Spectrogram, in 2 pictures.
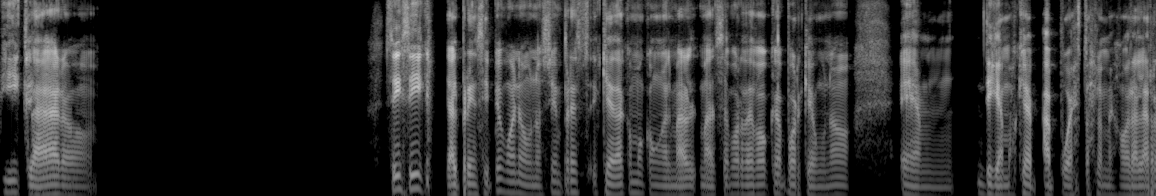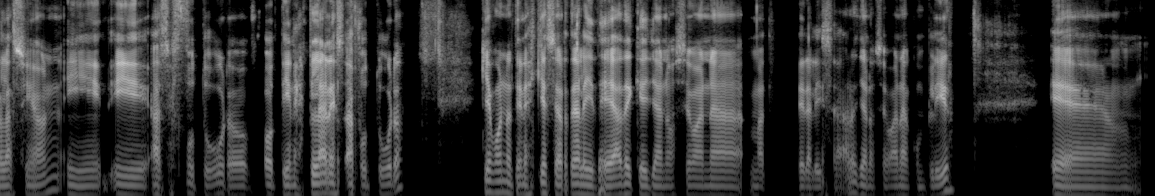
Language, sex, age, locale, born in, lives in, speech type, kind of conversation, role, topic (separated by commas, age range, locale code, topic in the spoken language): Spanish, male, 30-34, es-VE, Venezuela, Spain, conversation, advice, user, ¿Cómo has vivido la baja autoestima después de una ruptura amorosa reciente?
